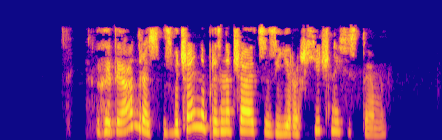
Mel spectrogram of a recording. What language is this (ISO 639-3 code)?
bel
